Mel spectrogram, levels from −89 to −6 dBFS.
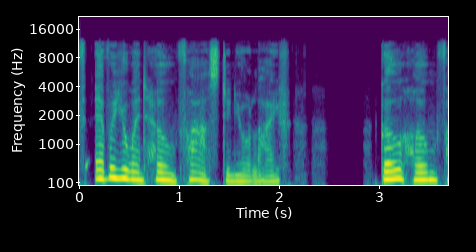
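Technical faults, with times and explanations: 2.25–2.34 s, short stall from a late packet: a packet arrived late and the jitter buffer ran dry, so about 68 ms of sound is held and stretched, then resumes unbroken.
2.44–2.86 s, call audio freeze: packets were likely held up in transit, emptying the jitter buffer; a brief fading fill gives way to about 370 ms of silence before the speech picks up where it stopped.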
